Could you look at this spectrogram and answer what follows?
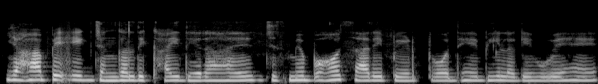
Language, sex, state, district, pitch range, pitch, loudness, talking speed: Hindi, female, Uttar Pradesh, Lalitpur, 180-195 Hz, 185 Hz, -19 LUFS, 170 wpm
